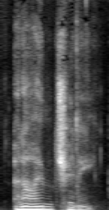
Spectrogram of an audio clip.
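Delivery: put-on, oddly polished public radio announcer voice. Introducing oneself at the podcast's start: weird NPR BBC voice. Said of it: "Chinny's talking in this weird N P R, B B C voice".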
